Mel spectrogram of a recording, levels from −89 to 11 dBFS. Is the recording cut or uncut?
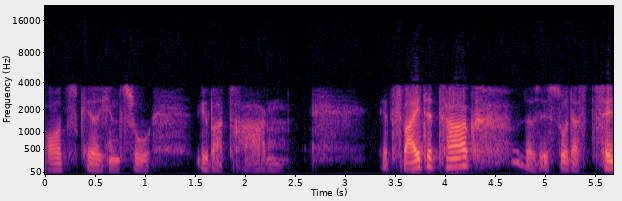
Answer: uncut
